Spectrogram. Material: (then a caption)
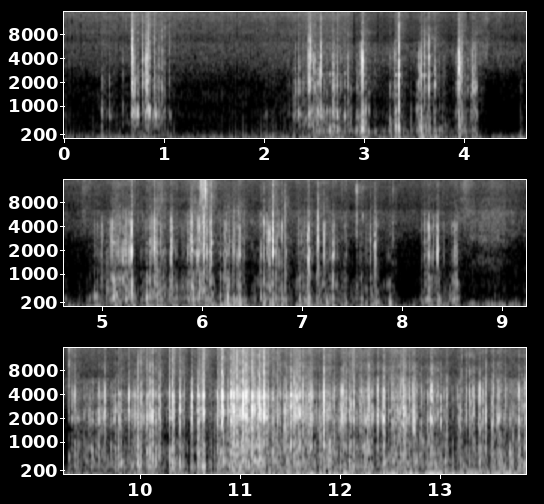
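Silicone. A hand-sized peach-orange scalp massager brush with many soft silicone bristles on a plastic base is held close to the microphone while long pointed acrylic nails scratch and flick the bristles. The sound is a dense, uneven patter of soft scratchy flicks and crackles over a low rumbling bed. It grows fuller and more continuous toward the end.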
